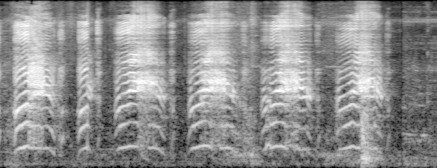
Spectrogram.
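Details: Loud, high-pitched rhythmic crying bursts from a just-born baby boy of normal birth weight immediately after normal delivery in an Indian hospital; vigorous newborn cry.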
